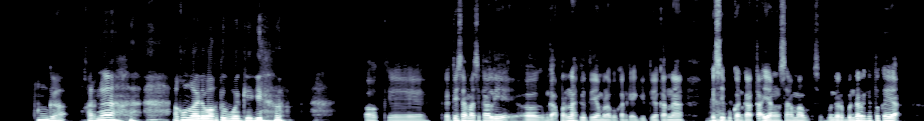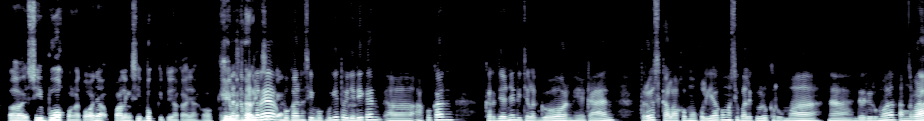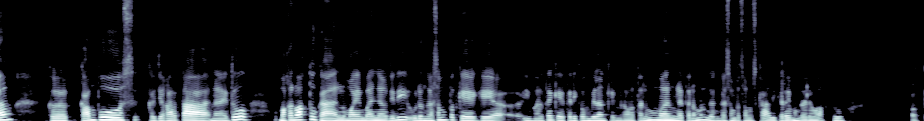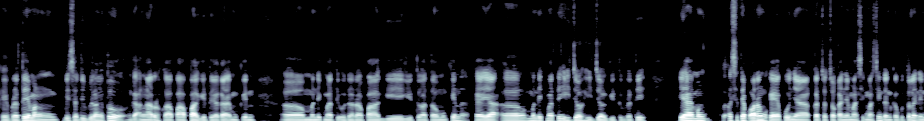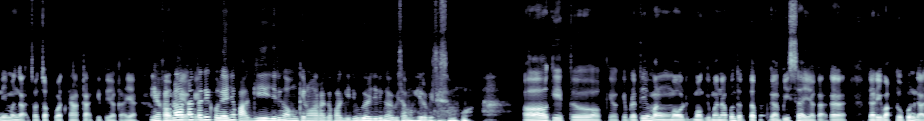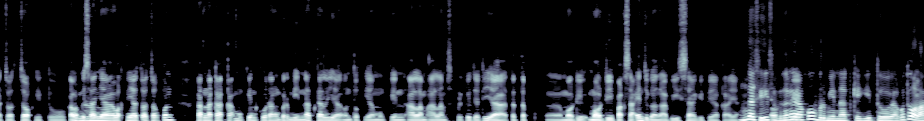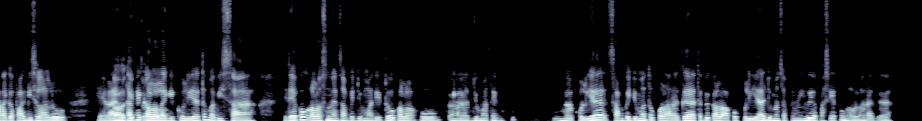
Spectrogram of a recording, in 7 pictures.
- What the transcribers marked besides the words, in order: chuckle; laughing while speaking: "gitu"; stressed: "sibuk"; laughing while speaking: "oke menarik"; throat clearing; laughing while speaking: "itu semua"
- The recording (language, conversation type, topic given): Indonesian, podcast, Gimana cara kalian mengatur waktu berkualitas bersama meski sibuk bekerja dan kuliah?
